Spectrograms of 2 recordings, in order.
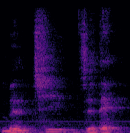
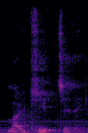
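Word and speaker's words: Melchizedek: 그랬더니 자기가 겨우 발음해낼 수 있는 멜치제덱 이렇게 멸치, 그 멸치가 아니고 멸치. 근데 멸치가 아니라 말키죠. 말키제덱.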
